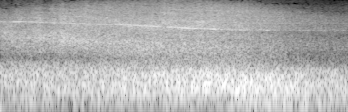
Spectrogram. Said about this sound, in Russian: И было очень тихо, только иногда было слышно, как шумят самолеты. Усадьба находится на севере Подмосковья и недалеко от аэропорта Шереметьево.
